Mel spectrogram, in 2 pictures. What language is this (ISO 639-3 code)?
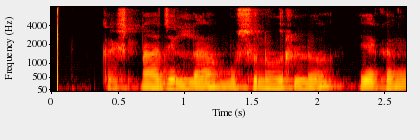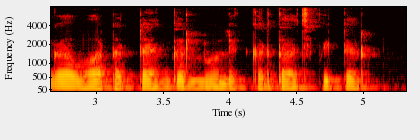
tel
